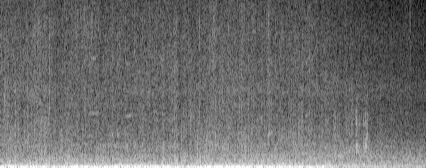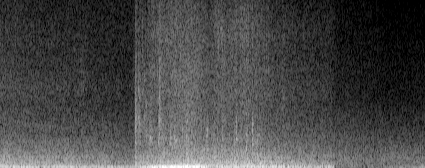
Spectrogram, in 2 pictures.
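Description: A tank engine rumbles deeply as the tank drives.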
